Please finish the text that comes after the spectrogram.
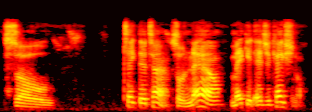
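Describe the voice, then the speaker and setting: A man's voice: mid-range voice, very animated, takes it slowly, sharp tone, slightly rough, poor audio. An American man in casual podcast chat as co-host, blunt and slangy, repeating himself for emphasis.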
